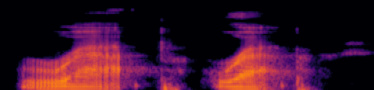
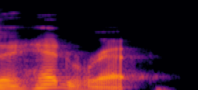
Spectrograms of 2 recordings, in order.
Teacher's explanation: we use the a sound like black cat it's more open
